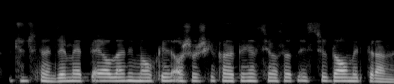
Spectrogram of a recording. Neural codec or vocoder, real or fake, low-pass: codec, 16 kHz, 4 kbps, X-Codec, HuBERT features, trained on general audio; fake; 7.2 kHz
